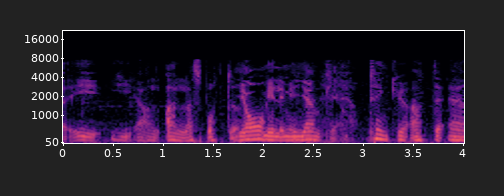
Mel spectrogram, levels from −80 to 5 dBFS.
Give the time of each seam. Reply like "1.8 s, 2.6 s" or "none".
3.0 s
